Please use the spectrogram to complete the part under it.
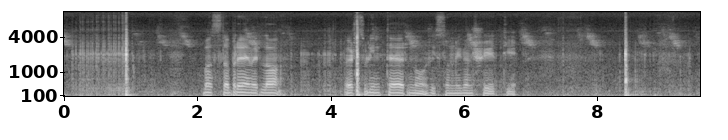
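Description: A gear lever clunks into place.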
